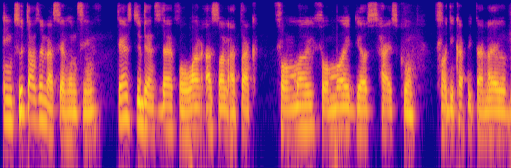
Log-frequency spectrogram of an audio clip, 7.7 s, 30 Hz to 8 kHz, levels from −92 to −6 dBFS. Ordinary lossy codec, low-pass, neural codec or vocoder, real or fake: none; 7.2 kHz; codec, 44.1 kHz, 2.6 kbps, DAC; fake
